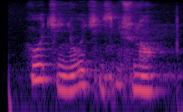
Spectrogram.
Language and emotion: Russian, sad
